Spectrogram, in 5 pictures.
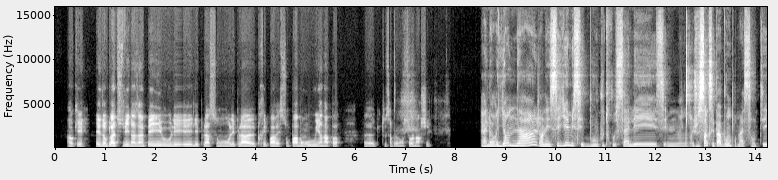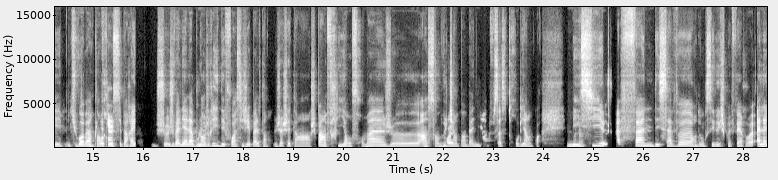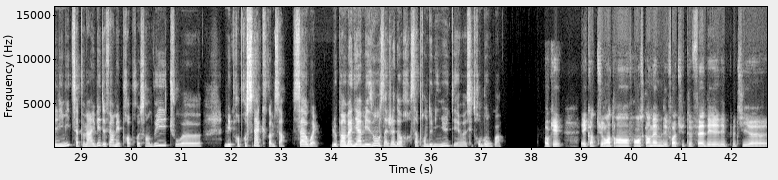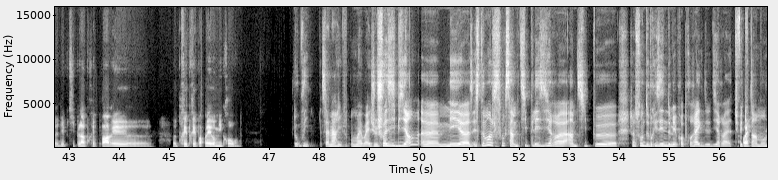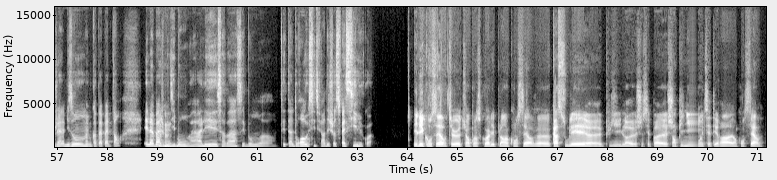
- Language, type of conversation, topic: French, podcast, Comment t’organises-tu pour cuisiner quand tu as peu de temps ?
- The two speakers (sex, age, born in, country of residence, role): female, 35-39, France, Germany, guest; male, 20-24, France, France, host
- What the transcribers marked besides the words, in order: tapping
